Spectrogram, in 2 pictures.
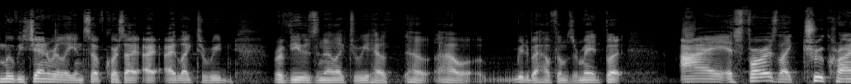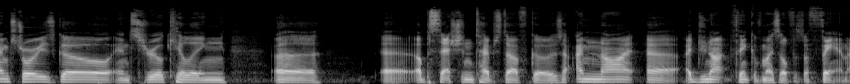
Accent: South Florida, United States; I grew up in Florida, and I've lived in apartments since then

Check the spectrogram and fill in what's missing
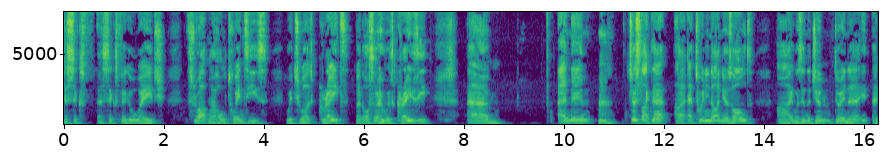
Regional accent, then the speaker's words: Johannesburg, Gauteng, South Africa; I was, as you said, born in Johannesburg, South Africa. A long old time ago now. I'm 40. So, I was born in Joburg.

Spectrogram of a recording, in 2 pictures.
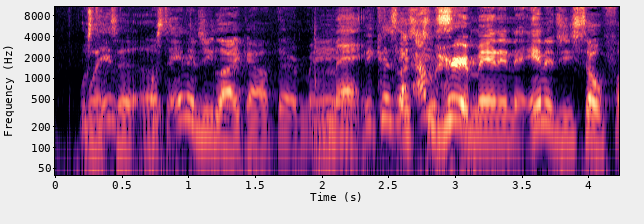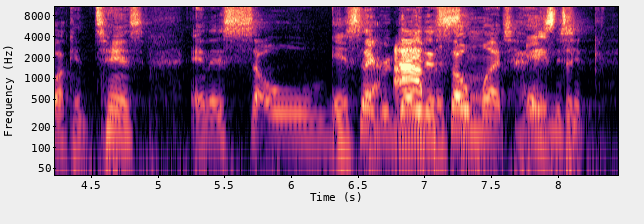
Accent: St. Louis, Missouri, United States; growing up in St. Louis, I never lived nowhere else.

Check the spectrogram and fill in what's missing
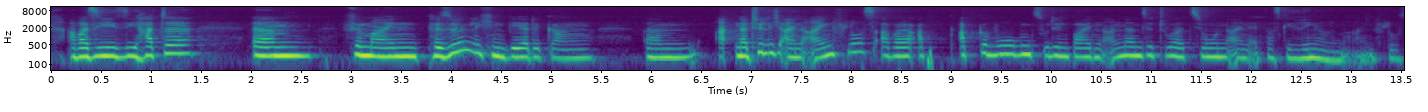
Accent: Ketsch, Baden-Württemberg, Germany; first language German; moved away as an adult; also born or lived in near Hamburg; now in near Kiel, Germany; ich bin in Ketsch groß geworden. Das ist ein kleiner Ort zwischen Heidelberg und Mannheim

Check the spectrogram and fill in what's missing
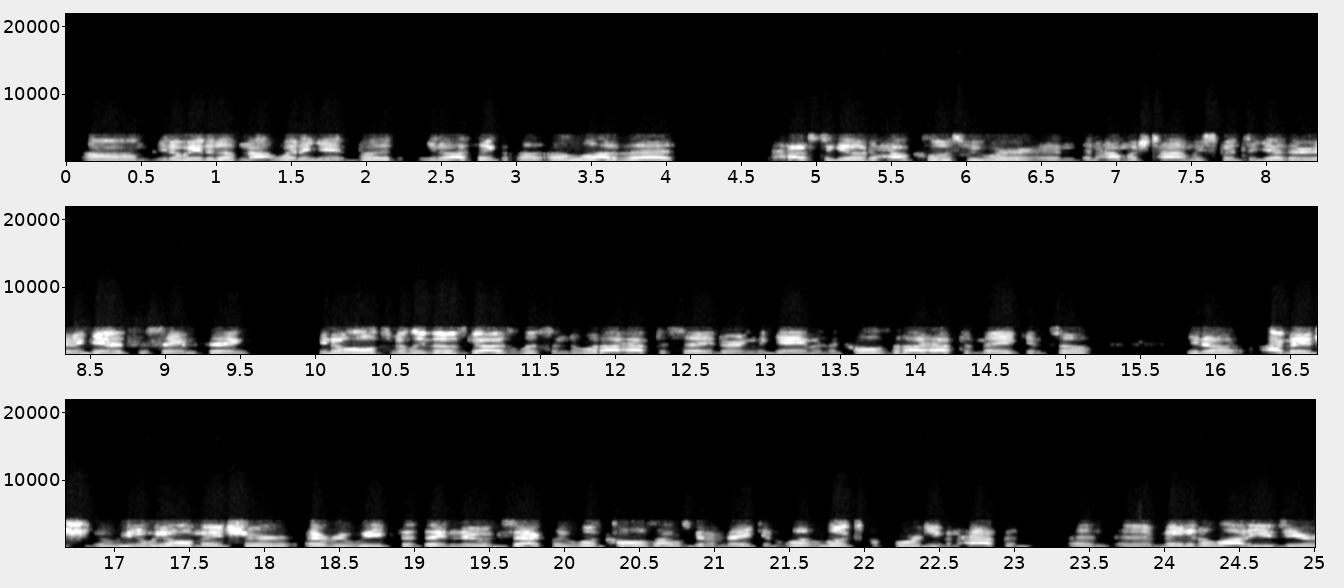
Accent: Ohio, United States; growing up in Ohio

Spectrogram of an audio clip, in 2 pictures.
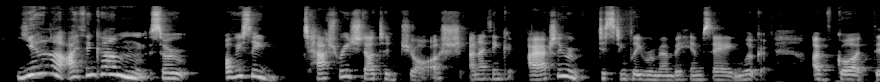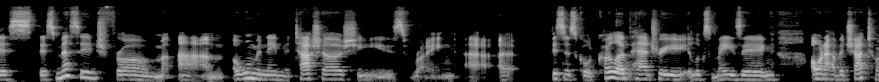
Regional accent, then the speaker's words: Sydney, New South Wales, Australia; I was born in Castle Hill, which is in the northwest of Sydney

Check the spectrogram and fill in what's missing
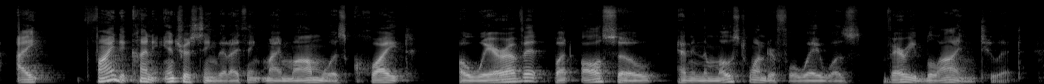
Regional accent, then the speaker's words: Durham, North Carolina, United States; I grew up in North Carolina, Durham and the Triangle area

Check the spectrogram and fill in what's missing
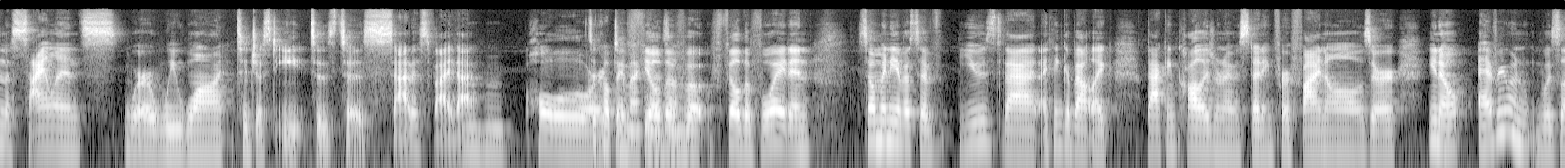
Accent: Southern California, United States; I grew up here in Southern California

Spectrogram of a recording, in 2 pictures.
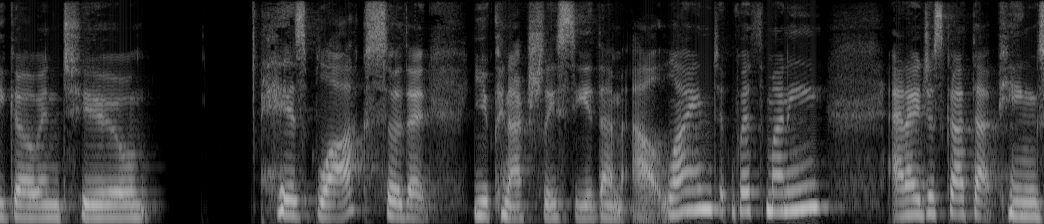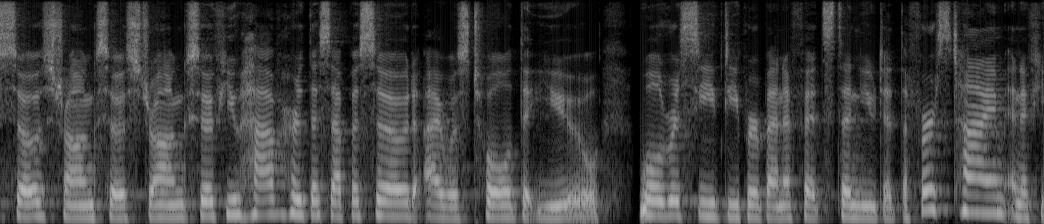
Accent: Mariposa, California, United States; we just bought a retreat house up in Mariposa, which is right outside of Yosemite. It's my hometown.

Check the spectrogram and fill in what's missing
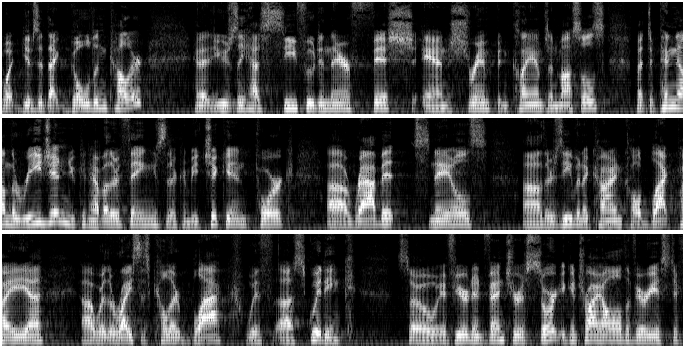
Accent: Bellevue, Washington, United States; moved away as an adult; now in Spain; I grew up in the Seattle area in Bellevue

